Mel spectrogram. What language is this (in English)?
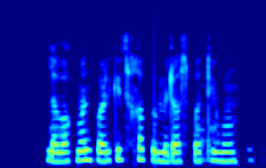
Pashto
